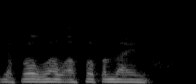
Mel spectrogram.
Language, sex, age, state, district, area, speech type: Sindhi, male, 60+, Gujarat, Kutch, rural, read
